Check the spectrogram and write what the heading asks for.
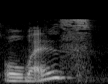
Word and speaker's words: Alvvays: This one is a pretty recent release by a group called, well, it's spelt A-L-V-V-A-Y-S, but I'm pretty sure it's pronounced Always.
